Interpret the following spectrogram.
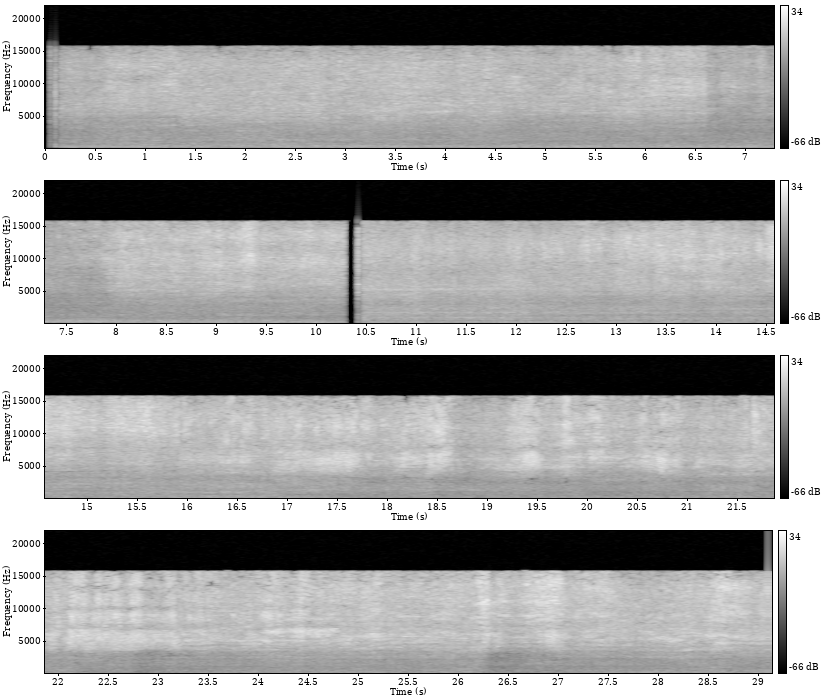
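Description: Gas torch flame running with a steady, loud hiss as it heats metal parts, the sound breaking off for an instant about ten seconds in and picking up again with more high hiss in the later part.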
